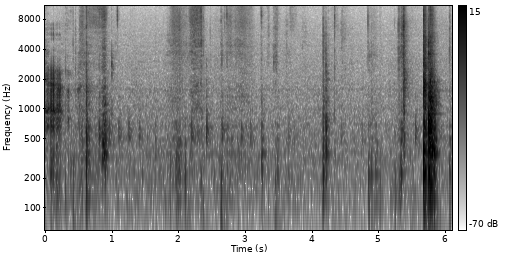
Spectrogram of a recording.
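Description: Adhesive tape peels off a roll with a sticky rasp.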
